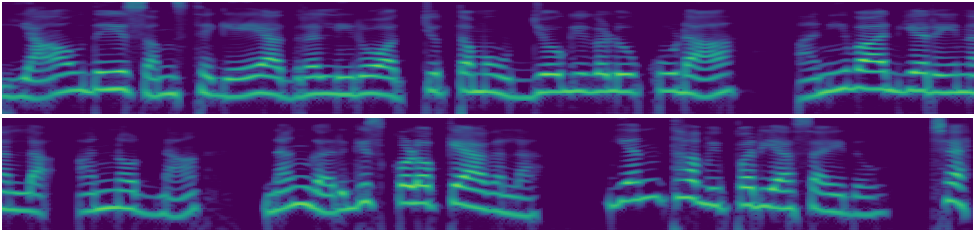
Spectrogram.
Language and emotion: Kannada, disgusted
